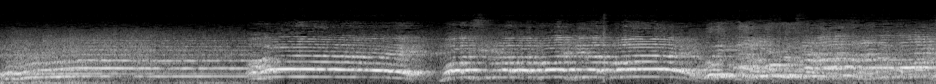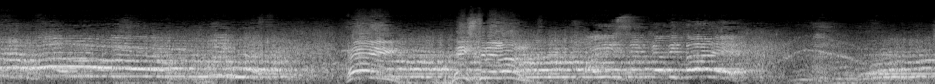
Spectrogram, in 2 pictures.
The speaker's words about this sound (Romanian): Ai auzit multe balene mugind? Multe, capitane, dar niciuna atât de tare ca asta.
